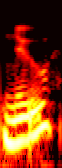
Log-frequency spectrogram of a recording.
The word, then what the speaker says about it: NXU: we had visitors from new nxu the the x is silent and the x is actually an infinity symbol I found out oh okay but uh it is pronounced new and uh these are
